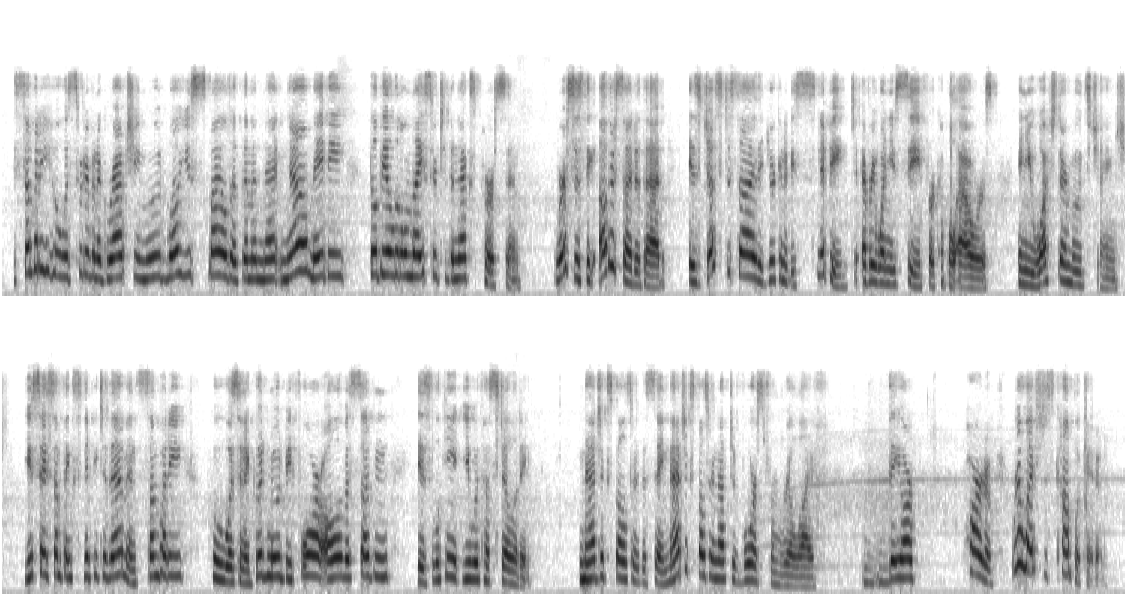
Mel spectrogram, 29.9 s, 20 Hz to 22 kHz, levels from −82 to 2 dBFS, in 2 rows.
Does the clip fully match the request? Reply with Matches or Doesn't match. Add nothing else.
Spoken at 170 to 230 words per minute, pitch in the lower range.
Doesn't match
